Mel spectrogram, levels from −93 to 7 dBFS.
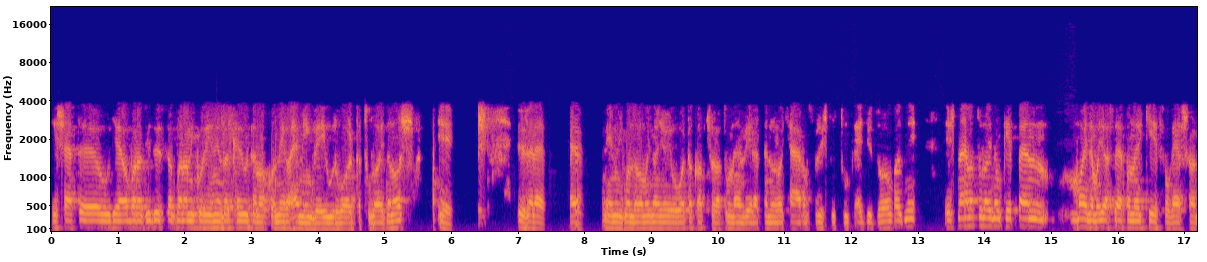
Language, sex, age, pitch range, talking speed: Hungarian, male, 30-49, 110-125 Hz, 165 wpm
